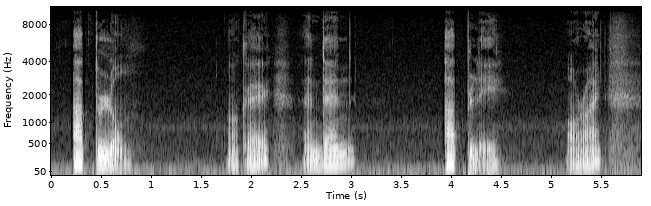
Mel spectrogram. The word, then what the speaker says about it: appelons: Okay, nous appelons. And then little link would be perfect, so let's pronounce the whole thing again. Nous appelons. Nous appelons. Okay, final S doesn't exist.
